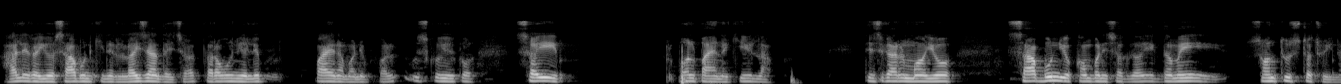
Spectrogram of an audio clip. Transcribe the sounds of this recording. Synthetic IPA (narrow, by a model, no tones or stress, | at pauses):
haleɾʌjosabunkineɾʌlʌjd͡zãd̪ʌjt͡sʰʌt̪ʌɾʌuniʌle | paenʌbʱʌnepʰʌluskoko | sʌji | pʰʌlpaenʌkelab̚ | t̪esekaɾʌnmʌjo | sabunjokʌmpʌnisʌkd̪ãek̚d̪ʌmʌj | sʌnt̪usʈʌt͡sʰujnʌ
